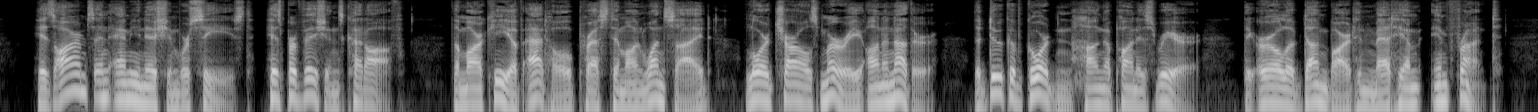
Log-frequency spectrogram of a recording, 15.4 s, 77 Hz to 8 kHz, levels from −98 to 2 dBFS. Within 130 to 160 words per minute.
Yes: average, 155 wpm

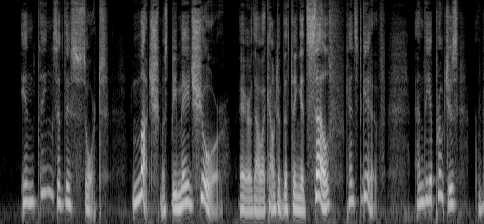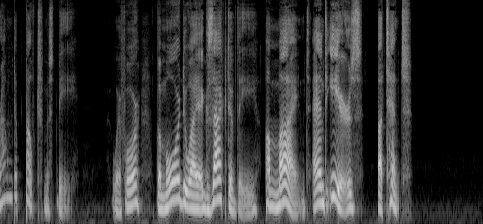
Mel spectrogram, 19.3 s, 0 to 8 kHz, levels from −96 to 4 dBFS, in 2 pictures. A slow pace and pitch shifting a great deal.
Yes: slow, 120 wpm; wide, 7.6 semitones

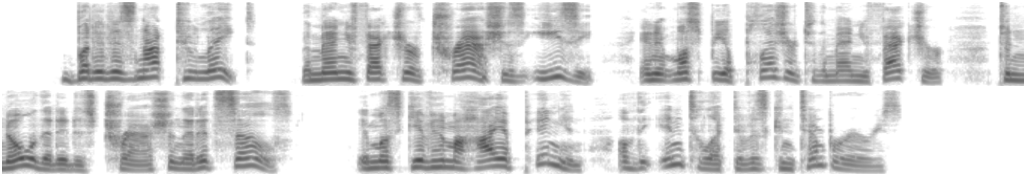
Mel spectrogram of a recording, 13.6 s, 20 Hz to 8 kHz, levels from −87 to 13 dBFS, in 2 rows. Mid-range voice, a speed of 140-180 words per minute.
No: medium, 180 Hz; average, 195 wpm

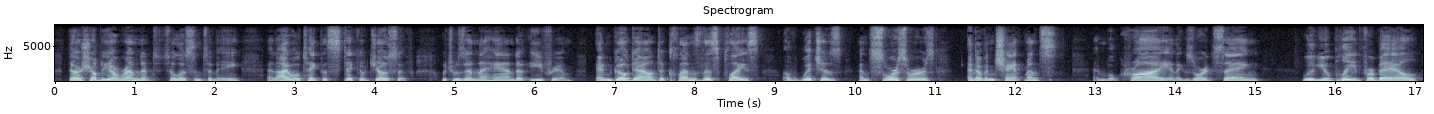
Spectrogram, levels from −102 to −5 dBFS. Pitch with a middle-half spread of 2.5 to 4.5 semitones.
No: average, 5.2 semitones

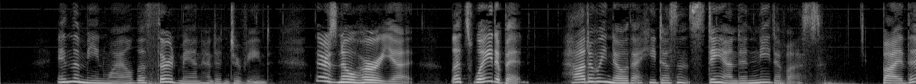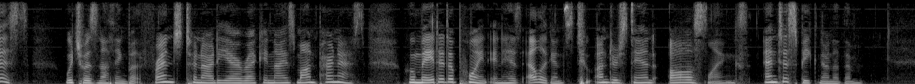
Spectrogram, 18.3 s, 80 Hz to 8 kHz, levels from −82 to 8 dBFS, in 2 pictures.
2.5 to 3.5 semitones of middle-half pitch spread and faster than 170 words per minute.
No: average, 5.0 semitones; average, 185 wpm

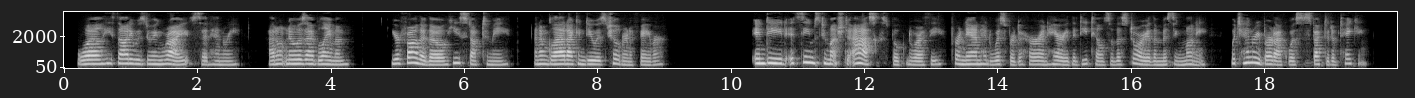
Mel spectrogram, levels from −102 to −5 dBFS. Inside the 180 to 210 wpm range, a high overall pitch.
Yes: average, 200 wpm; high, 210 Hz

